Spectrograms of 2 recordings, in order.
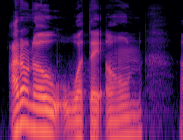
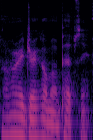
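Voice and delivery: talking into a cup while sipping; mumbled while drinking soda; 20 dB quieter, much faster than usual. Real, not acted. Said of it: "You're supposed to talk while I drink".

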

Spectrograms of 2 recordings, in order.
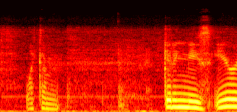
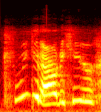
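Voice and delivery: frightened plea; 9 semitones higher, 10 dB louder than usual. Acted.

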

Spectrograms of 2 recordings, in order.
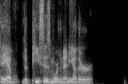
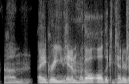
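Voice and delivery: normal talking voice

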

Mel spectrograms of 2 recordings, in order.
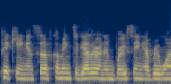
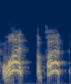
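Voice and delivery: high-pitched baffled exclamation; mock astonishment; 14 semitones higher than usual. People seeing her after hearing her music, high mock shock. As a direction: imitate stunned disbelief, pitch leaping way up.

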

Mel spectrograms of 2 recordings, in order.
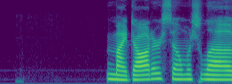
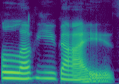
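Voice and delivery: getting emotional; 4 semitones higher, 4 dB louder than usual. Real, not acted. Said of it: "and I'm getting emotional".

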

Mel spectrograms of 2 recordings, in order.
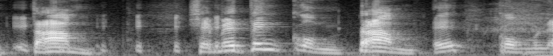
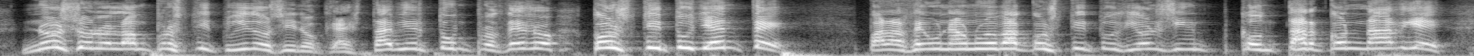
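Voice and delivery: loud, furious tirade, pitch raised; angry rant; 7 semitones higher, 6 dB louder than usual. Real, not acted. Ranting loudly at the comedians Gallego y Rey, furious. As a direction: shout him down in real anger.

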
